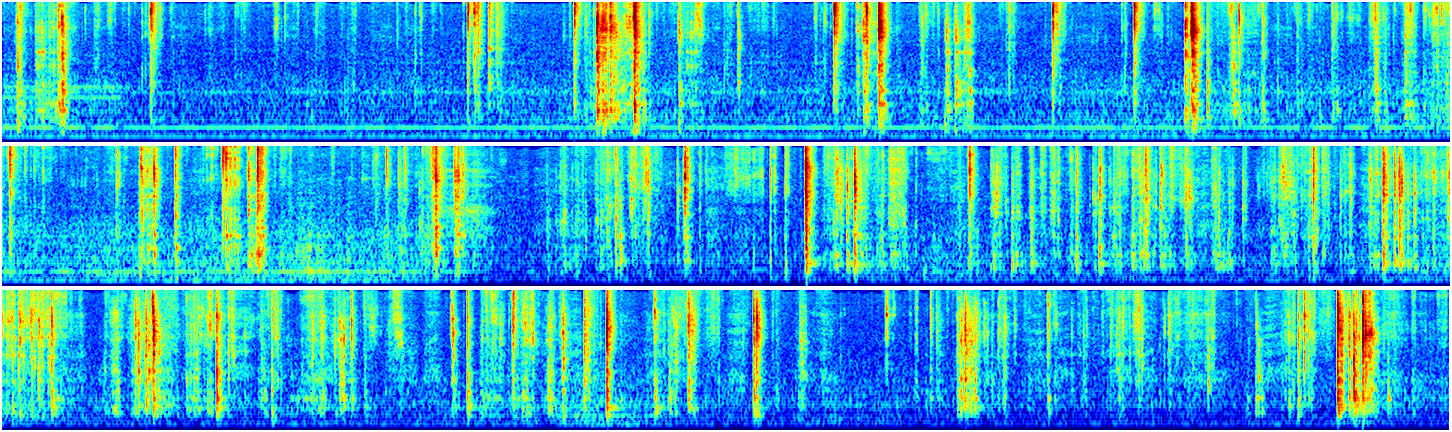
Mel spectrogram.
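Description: Irregular light clicks, taps and scrapes of hands handling, pressing and fitting small cut card model parts on a cutting mat. A faint low steady hum runs underneath and stops suddenly about thirteen seconds in.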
